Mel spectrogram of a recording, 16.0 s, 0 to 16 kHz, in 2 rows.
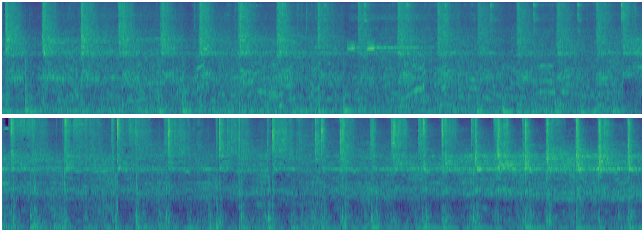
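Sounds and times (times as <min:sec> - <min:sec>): drums and cymbals fast beat: 0:00.0 - 0:16.0.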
